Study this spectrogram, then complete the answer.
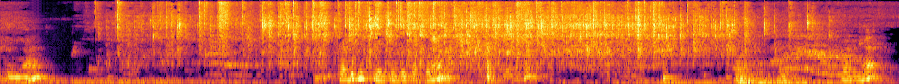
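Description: Seeds crackle and sputter in hot oil in a pan.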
